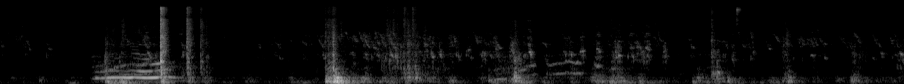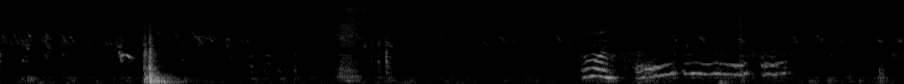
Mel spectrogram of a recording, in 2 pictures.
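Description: Hens cluck and squawk nearby.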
